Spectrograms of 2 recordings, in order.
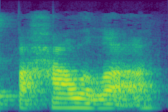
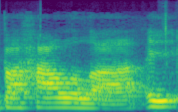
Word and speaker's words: Baha'u'llah: Right, Baha'u'llah. But I know I'm not doing it to the correct like Persian pronunciation, but that's as good Okay. as I get.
